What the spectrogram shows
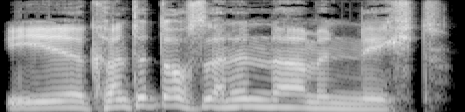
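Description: A man playing a jovial one-legged pirate innkeeper in a storybook, hearty and blustering, raised higher than a plain voice. The delivery is slow and gravelly, with a lively swing in pitch. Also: no echo, clean studio sound. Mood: stern. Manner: hearty, booming, feigned indignation.

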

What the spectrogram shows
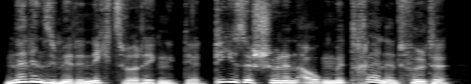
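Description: A man's voice: fairly high pitch, sing-song, a little fast, darkish tone, dry recording, clean studio sound, pitched above the performer's own voice. A man reading an audiobook, voicing an impulsive, passionate young male swordsman with heated, emphatic delivery. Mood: ardent.

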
